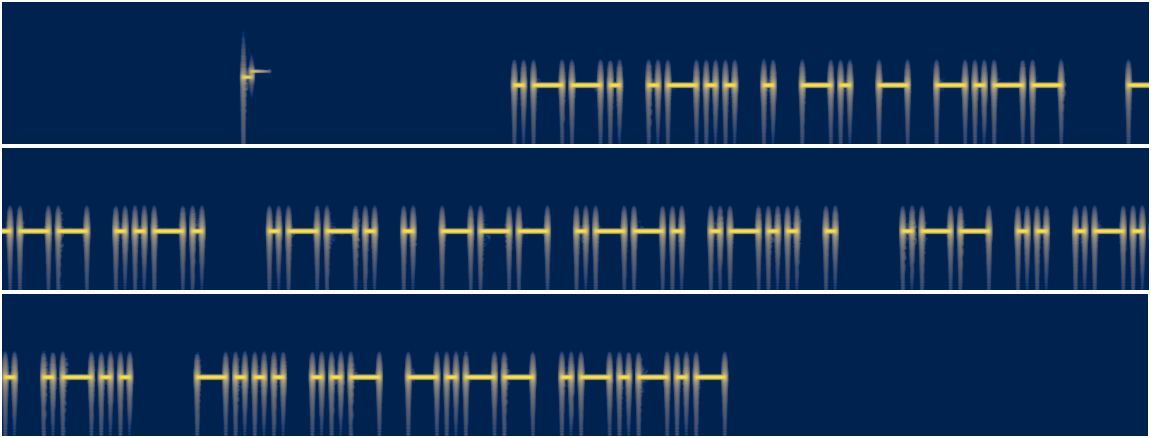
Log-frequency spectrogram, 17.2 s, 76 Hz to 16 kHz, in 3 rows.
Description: Morse code, heard as a keyed tone, about 25 wpm, 700 Hz. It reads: PLENTY OF PEOPLE WILL BUY.
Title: Sentences from Top 1300 Words 25wpm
